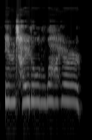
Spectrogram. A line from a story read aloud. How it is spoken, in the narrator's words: I shouted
